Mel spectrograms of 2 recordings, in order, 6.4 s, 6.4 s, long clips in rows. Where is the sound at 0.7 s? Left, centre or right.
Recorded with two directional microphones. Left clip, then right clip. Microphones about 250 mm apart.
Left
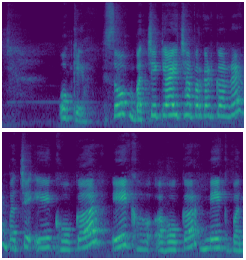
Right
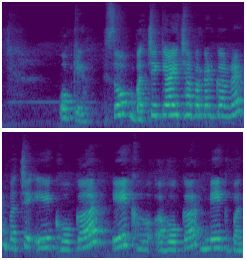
Left.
